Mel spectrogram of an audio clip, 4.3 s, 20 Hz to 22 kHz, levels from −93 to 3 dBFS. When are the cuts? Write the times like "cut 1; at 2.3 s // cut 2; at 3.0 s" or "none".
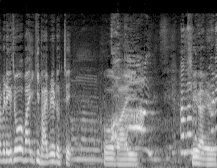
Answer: none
